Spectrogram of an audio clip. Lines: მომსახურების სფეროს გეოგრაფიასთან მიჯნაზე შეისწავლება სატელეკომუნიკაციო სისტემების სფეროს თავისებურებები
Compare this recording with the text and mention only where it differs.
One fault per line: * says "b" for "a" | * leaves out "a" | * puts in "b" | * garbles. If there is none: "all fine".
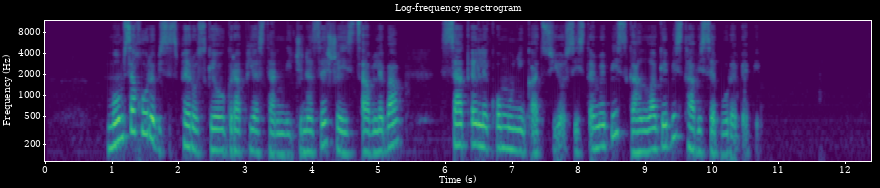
* says "განლაგების" for "სფეროს"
